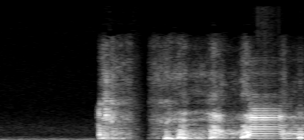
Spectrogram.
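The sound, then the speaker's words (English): A short, sharp cough bursts out, followed after a brief pause by a longer, rougher run of throaty coughing, fairly loud with nothing else around it. “I thought you really were going to cough.”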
